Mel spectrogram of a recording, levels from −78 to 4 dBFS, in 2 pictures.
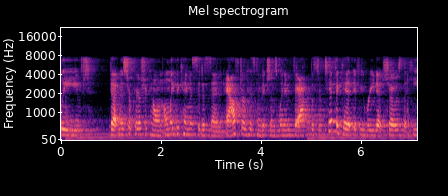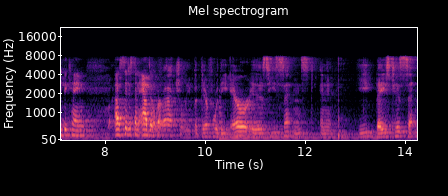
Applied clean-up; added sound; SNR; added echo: none; Organ; 19 dB; reverberation time 0.9 s.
